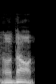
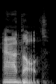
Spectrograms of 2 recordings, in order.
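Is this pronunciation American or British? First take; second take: American; British. First: It is said the American way. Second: It is said the British way. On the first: "美国人念adult" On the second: "英国人会念adult"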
